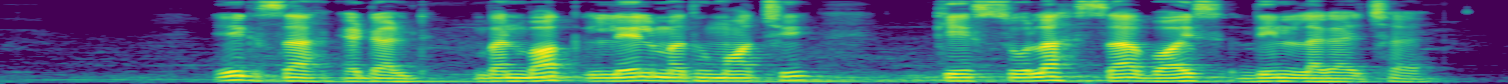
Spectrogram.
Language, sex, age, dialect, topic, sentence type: Maithili, male, 18-24, Bajjika, agriculture, statement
